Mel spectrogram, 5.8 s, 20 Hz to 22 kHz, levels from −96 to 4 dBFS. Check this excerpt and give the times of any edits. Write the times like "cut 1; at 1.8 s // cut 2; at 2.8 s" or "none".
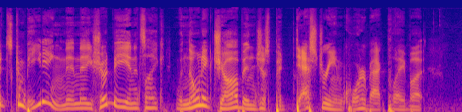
cut 1; at 2.1 s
